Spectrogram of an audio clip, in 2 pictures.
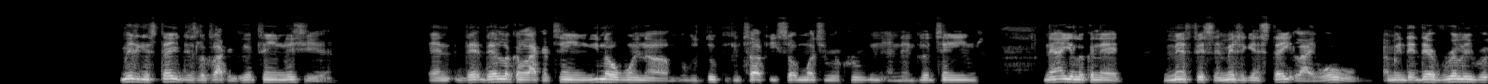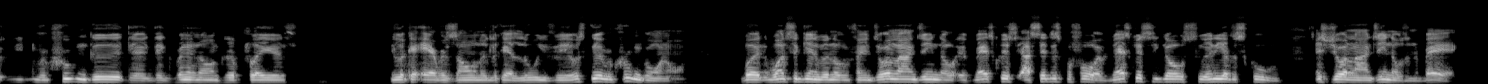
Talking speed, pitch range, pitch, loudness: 200 wpm, 105-120 Hz, 110 Hz, -19 LUFS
